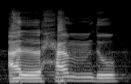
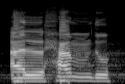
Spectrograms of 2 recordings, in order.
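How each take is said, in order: First: The opening vowel starts with a firm, pressed catch. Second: The opening vowel starts with a firm, pressed catch.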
